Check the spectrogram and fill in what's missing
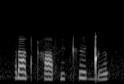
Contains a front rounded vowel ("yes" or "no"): yes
